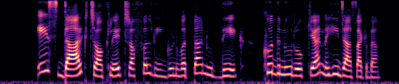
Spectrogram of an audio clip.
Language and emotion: Punjabi, happy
